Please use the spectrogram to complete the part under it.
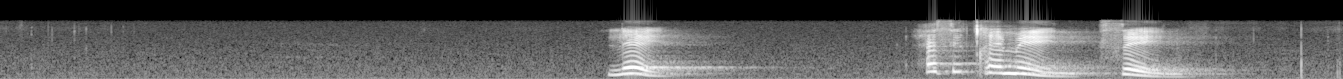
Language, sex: South Ndebele, female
